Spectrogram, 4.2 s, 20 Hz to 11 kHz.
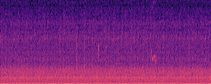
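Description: A tractor engine labors steadily in Farming Simulator 2019, a dense, continuous low rumble with a constant throb and no pauses, heard alone and close.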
